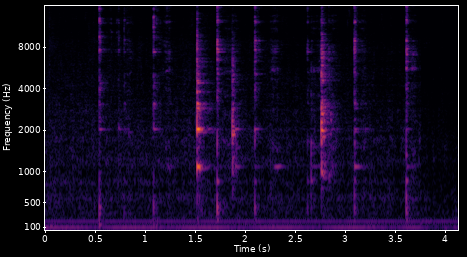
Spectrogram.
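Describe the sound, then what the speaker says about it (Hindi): Egg poured into a pan of partly cooked onions for a Spanish omelette, heard as a run of short, close clinks, stirring scrapes and soft sizzles over a low steady hum. "और जब प्याज भी थोड़े से पक जाएं तो ऊपर आप अंडा डाल दें"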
